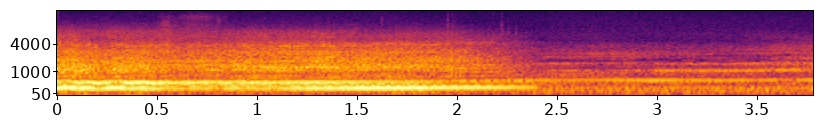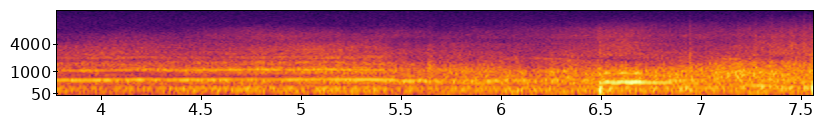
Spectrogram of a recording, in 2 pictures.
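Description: Rally car engine held at a steady note as the car drives away on a dirt track, cutting off abruptly about two and a half seconds in. A quieter, more distant car engine follows with a steady note, then grows louder again near the end as a car approaches.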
